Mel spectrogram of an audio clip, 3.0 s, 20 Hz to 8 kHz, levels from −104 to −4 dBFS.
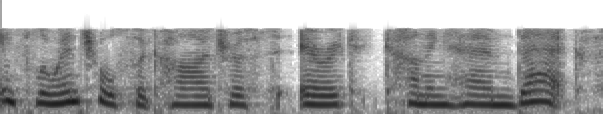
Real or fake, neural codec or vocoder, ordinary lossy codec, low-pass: real; none; AAC, 16 kbps; 7.2 kHz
